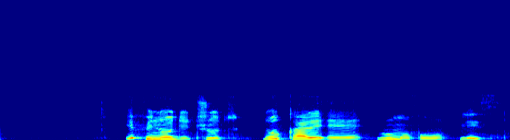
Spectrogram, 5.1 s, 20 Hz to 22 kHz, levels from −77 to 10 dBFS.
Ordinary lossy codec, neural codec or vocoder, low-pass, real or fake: Opus, 24 kbps; none; 7.2 kHz; real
